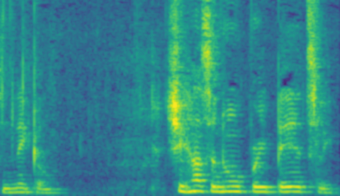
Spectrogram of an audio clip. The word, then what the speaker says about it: Nigel: his own right with good dog nigel which i pronounce niggle she has an aubry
